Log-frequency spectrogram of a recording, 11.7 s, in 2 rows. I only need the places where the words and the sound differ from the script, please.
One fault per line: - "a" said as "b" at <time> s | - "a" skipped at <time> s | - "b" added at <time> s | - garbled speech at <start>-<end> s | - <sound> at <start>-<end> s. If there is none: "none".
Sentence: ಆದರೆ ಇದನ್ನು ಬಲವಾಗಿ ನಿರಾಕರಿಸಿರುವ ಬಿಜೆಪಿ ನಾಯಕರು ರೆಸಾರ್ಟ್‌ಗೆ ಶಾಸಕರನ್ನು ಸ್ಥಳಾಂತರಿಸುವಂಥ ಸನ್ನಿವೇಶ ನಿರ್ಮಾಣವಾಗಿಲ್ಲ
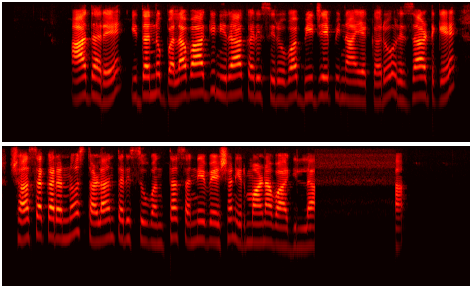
none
